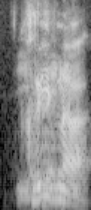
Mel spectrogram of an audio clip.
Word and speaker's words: Hryvnia: The Hryvnia. Hryvnia is how we say it.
